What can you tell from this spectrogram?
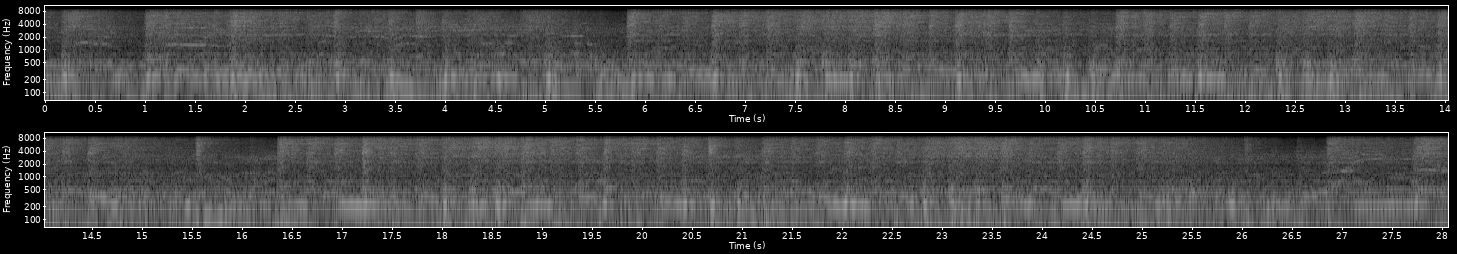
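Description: Punk noise band playing in a practice recording: loud, distorted bass over a drum kit, continuous and driving.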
